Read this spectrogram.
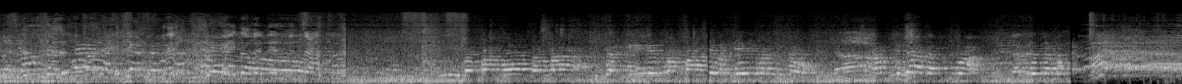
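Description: A crowd of men talk and shout at once nearby.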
